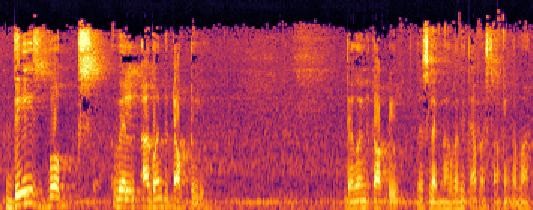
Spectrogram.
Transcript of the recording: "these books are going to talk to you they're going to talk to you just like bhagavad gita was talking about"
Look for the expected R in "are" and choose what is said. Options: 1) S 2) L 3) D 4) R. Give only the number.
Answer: 2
